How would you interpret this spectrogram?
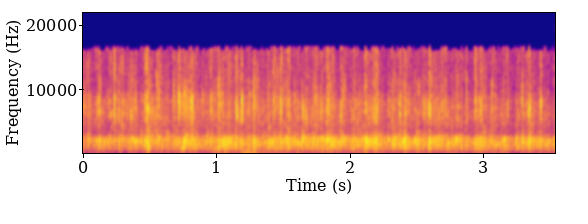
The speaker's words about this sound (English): And so we're going to be kind. Yeah, clap for that. That's good.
